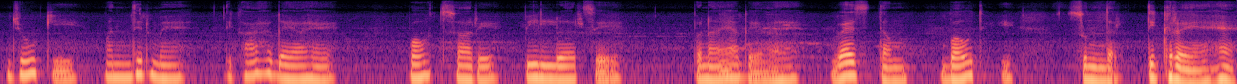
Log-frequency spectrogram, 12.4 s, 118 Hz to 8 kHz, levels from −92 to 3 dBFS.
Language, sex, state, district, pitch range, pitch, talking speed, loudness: Hindi, male, Uttar Pradesh, Hamirpur, 140-160 Hz, 145 Hz, 100 wpm, -19 LUFS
